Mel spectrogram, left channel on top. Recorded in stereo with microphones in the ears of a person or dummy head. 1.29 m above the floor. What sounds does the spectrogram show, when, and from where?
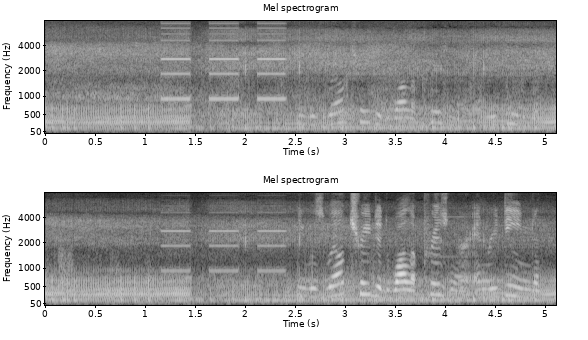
0.0 s a motorcycle: 10° left (ahead or behind); by 5.1 s 45° left (ahead or behind)
1.1 s an alarm clock: 25° left (ahead or behind)
2.5 s a woman speaking: 55° right (ahead or behind)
